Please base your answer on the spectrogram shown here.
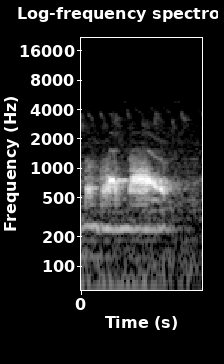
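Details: Spotted dove coo, used as a trapping lure: a short soft note, then a fuller coo and a longer wavering one, all low and hollow, trailing off into quiet with a steady background hum.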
